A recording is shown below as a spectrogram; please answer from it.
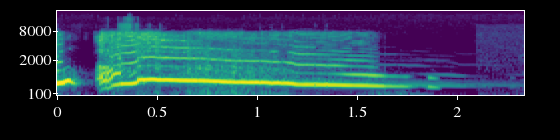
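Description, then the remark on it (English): A person lets out a single long wolf-like howl, rising quickly then sliding slowly downward in pitch before fading out, loud with no talking. “You said you didn't know how to howl. Come on. That was a great howl.”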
